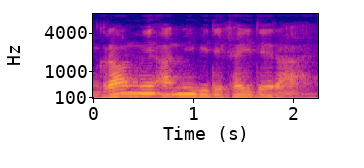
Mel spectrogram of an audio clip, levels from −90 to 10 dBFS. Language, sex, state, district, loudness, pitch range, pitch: Hindi, male, Arunachal Pradesh, Longding, -15 LUFS, 95-115 Hz, 105 Hz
